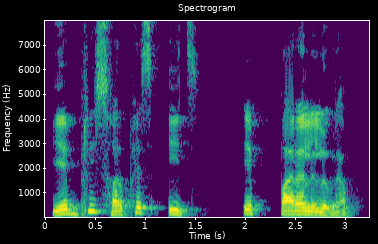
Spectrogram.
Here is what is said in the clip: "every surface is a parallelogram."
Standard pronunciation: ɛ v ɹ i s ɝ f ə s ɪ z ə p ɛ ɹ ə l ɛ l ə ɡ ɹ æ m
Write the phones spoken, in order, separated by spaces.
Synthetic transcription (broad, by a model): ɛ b ɹ i s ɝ p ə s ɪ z ə p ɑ ɹ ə l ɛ l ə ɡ ɹ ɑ m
